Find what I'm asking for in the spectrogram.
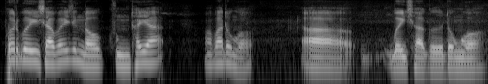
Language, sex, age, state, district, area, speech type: Bodo, male, 45-60, Assam, Chirang, urban, spontaneous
